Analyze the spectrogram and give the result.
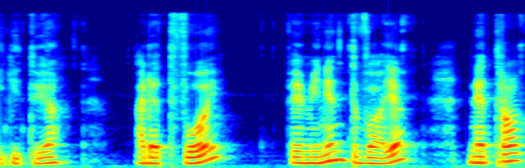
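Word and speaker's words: твоя: Ada tvoi, feminin tvaya, netral tvayo, jamak tvoi.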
